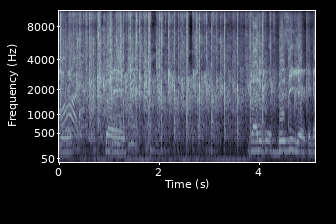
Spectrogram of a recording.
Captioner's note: everyone applauding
